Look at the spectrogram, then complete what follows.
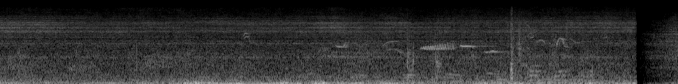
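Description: Outdoor ambience: an uneven low rumble with a few faint bird chirps about halfway through. The sound cuts out abruptly near the end.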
